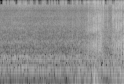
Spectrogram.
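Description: Honeybees from a transferred swarm fan their wings at the hive entrance, giving a steady close buzzing hum that swells and grows louder toward the end.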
